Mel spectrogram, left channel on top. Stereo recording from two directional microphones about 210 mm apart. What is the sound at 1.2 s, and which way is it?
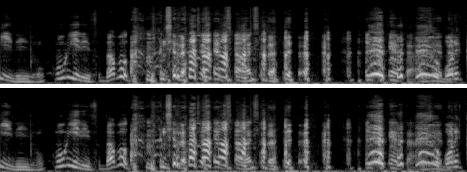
Speech, 10° left (ahead or behind).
